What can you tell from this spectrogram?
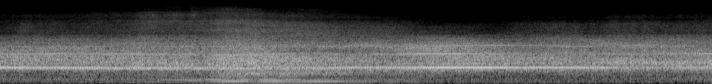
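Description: Lockheed C-5A Galaxy's General Electric TF39 turbofan engines running with a steady high whine as the jet rolls along the runway. A lower hum joins in about two seconds in and fades out a couple of seconds later.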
